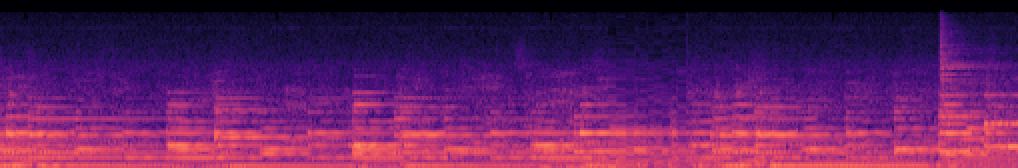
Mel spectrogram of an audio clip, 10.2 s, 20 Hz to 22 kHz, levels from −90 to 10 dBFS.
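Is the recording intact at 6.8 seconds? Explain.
No. At 6.8 seconds the audio is inside a stretch of robotic sound from repeated short buffers that runs from 6.11 to 6.87 s. The likely cause is that new audio stops arriving in time, so the playback repeats the last short block instead of advancing, and roughly 70 percent of the span is filled this way. The repetition imposes a fixed 50 Hz buzz, which fits a block of about 20 ms, giving the sound a rigid, metallic character.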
